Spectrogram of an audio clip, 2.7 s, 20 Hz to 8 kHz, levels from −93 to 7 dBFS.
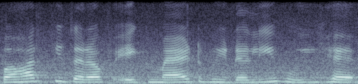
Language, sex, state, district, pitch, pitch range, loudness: Hindi, female, Chhattisgarh, Bilaspur, 240 Hz, 235-270 Hz, -16 LUFS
